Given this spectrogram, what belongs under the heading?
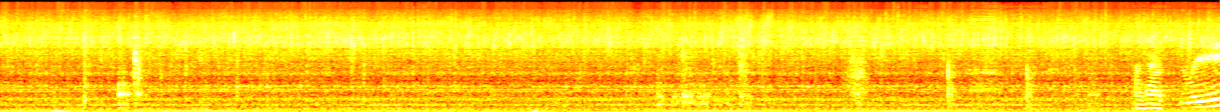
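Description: Pinto beans cooking in a pan keep up a continuous sizzle with scattered stirring clicks and a faint watery burble near the end.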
